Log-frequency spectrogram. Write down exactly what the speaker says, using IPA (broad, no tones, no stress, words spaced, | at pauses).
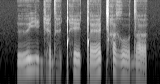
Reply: ɨː jiɡʱɛdʱɘǃʰeː ǃɛːǀʰɐɣoː dɐ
